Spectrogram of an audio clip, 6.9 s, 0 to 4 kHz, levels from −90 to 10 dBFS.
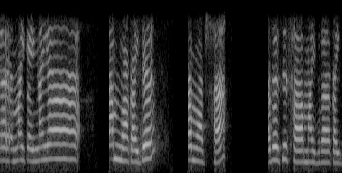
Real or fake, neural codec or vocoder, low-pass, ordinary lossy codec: real; none; 3.6 kHz; none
